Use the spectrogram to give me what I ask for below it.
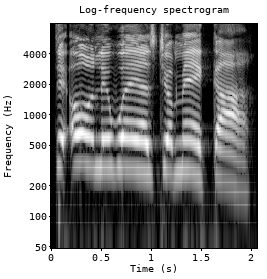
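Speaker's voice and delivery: Jamaican accent. Shown as a demonstration. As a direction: attempt a Jamaican accent, drawn out. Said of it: "it was more Jamaican".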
